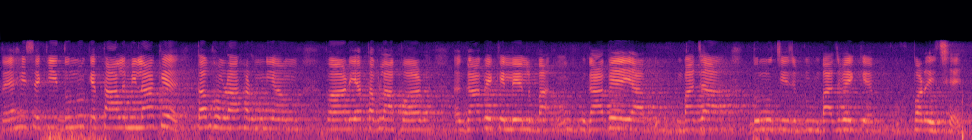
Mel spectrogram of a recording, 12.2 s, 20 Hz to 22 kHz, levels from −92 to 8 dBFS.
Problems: background sounds at intervals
